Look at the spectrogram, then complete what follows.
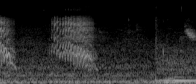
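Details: Hand-raised baby Oriental magpie, a fledgling found fallen by a roadside and cared for indoors, heard early in the morning: two harsh, rasping bursts, a brief one then a longer one, followed by a steady low hum.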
